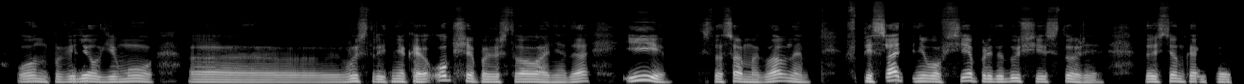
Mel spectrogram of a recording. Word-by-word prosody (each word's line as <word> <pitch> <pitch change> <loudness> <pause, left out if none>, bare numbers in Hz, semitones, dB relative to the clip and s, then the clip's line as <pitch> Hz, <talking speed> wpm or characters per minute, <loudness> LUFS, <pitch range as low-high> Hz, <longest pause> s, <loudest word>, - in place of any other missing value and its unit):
он 135 -2 -1
повелел 130 +3 +1
ему, 125 +1 -1 0.3
э, - - -7 1.5
выстроить 125 -2 0
некое 130 -2 +2
общее 175 -1 +1
повествование, 120 -2 +1
да, 135 +6 +1 0.3
и, 165 - +4 0.3
что 130 - -4
самое 115 -1 0
главное, 130 -2 +1 0.3
вписать 170 +7 +3
в - - -12
него 135 -2 +3
все 165 +9 -1
предыдущие 130 -1 0
истории. 110 -6 -2 0.4
То 130 - 0
есть 125 +1 0
он 145 -3 +2
как 135 +1 +1 0.2
бы 120 -2 0
130 Hz, 115 wpm, -23 LUFS, 120-140 Hz, 1.5 s, и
